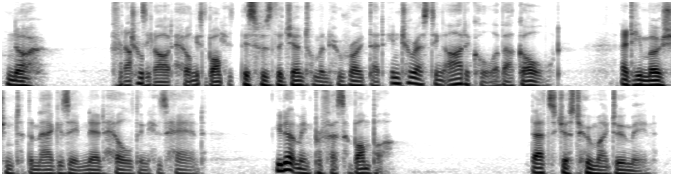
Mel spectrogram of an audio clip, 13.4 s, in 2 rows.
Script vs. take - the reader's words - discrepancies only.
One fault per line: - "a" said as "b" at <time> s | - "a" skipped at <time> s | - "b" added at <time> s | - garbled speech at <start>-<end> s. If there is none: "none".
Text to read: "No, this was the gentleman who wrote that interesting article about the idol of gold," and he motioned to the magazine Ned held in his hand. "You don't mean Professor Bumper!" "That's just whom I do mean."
- garbled speech at 1.1-2.3 s
- "the idol of" skipped at 5.2 s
